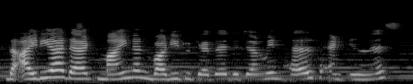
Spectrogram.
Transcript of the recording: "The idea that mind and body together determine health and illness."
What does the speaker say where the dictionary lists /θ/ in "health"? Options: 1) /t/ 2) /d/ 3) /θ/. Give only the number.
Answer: 1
